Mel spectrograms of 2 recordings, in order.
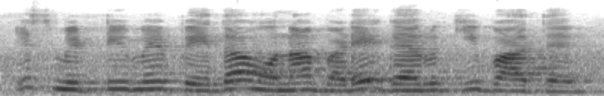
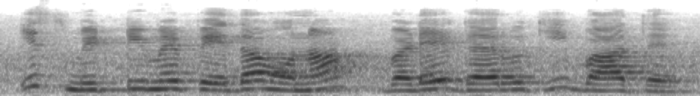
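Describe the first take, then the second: No difference in how they are said.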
